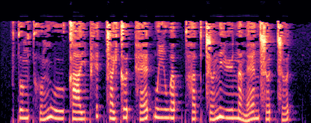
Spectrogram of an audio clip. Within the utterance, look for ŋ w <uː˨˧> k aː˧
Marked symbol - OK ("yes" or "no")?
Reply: no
